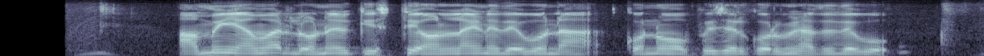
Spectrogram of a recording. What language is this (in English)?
Bangla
